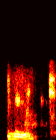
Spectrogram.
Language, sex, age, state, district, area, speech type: Sindhi, male, 30-45, Gujarat, Kutch, urban, conversation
